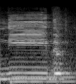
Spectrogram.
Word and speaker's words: knead: make it smooth need now this word need also sounds like an eed need when you want something when you need something but the need and eed doesn't have a k so the word is just need this word need has a k and it means to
